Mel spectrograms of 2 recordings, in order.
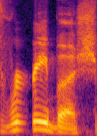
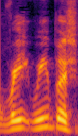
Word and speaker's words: Ruebusch: It's Rebush, but it's okay because Well, re rush makes no sense given the spelling, so I don't really ever get upset about it. The U is silent, right? Yeah, pretty much. Yeah, it it I think it it it's silent or it it pretends that it's the other order of letters or something.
